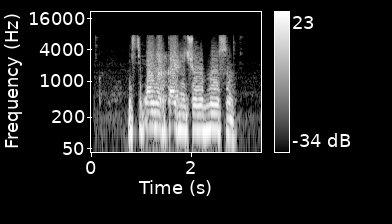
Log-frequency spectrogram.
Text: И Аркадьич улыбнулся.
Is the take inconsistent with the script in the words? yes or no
yes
